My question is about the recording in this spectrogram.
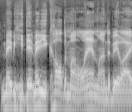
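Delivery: normal talking voice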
